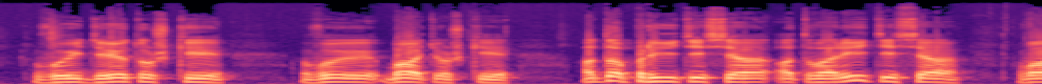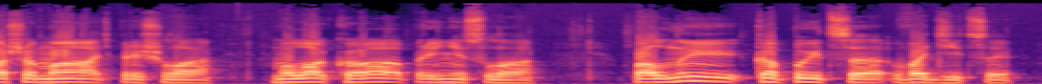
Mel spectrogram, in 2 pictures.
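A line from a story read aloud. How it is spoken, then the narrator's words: Deep thick shout. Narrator (Russian): закричал своим толстым голосом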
